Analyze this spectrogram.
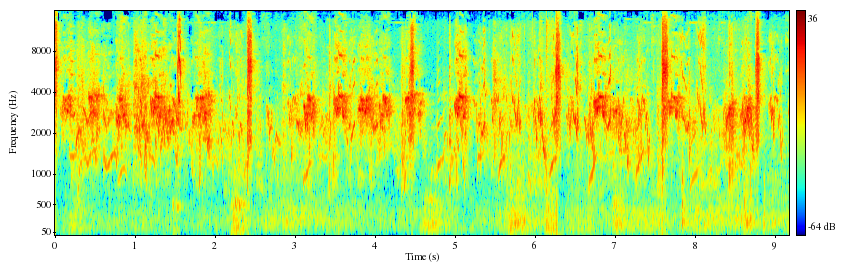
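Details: Budgerigars in breeding season keep up a lively, uneven chatter of repeated bright chirps and short squawks, rising and falling in bursts every second or so.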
